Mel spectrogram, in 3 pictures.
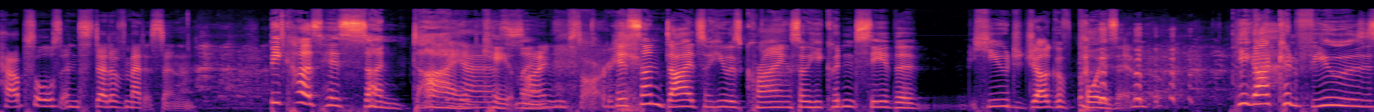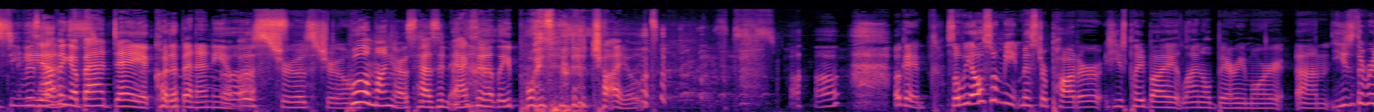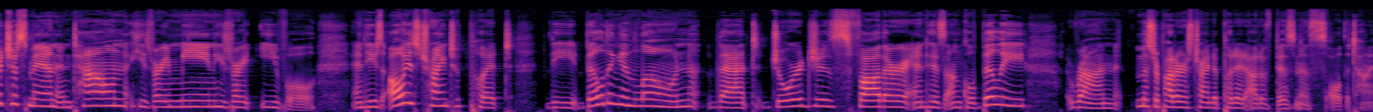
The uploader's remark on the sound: LIVE episode. Recorded in LA at Dynasty Typewriter.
